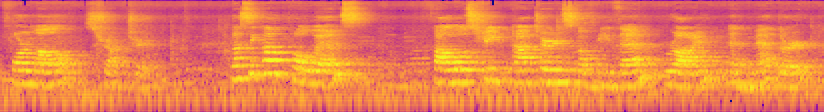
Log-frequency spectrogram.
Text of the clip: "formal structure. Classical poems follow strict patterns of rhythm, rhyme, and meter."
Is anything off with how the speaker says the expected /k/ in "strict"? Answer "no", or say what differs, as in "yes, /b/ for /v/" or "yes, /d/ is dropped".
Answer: yes, /k/ is dropped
